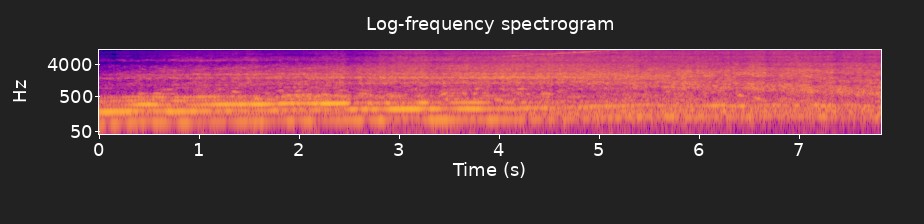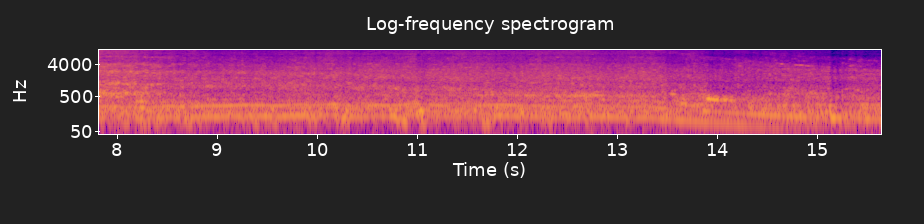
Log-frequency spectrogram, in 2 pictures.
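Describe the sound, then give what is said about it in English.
A farm tractor engine at a tractor pull in Bowling Green gives a loud, sustained roar throughout, with a high whine that climbs and then holds steady. “The tractor called Taking Care of Business. Next one up here at Bowling Green.”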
